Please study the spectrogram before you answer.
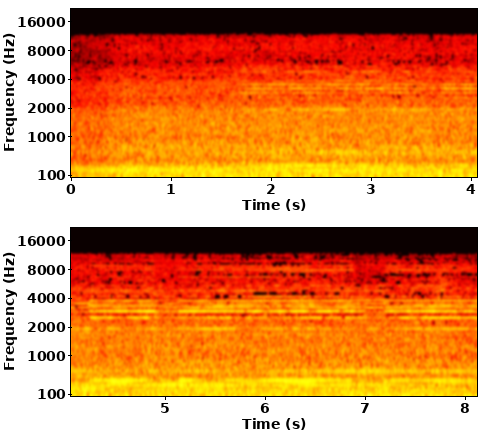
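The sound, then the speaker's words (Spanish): Continuous road traffic during farmers' tractor protests in La Rioja, with slow convoys blocking motorways and main roads. A steady, loud engine rumble runs throughout with sustained tonal drones and no talk. “Este que escuchas es el sonido en las carreteras. Estos días las tractoradas han cortado autovías y principales vías de la red de carreteras de La Rioja.”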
